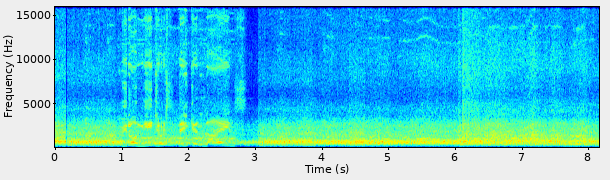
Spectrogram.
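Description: Car tyres screech.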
